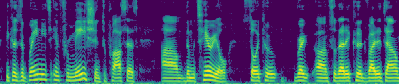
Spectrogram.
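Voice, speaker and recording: A man hosting a public-access talk show, calmly explaining study tips and introducing his guest. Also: medium pitch, smooth. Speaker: host.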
